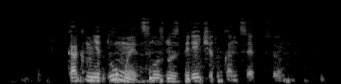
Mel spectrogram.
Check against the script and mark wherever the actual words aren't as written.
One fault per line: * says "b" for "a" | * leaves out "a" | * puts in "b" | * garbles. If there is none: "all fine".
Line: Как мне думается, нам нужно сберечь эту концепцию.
* leaves out "нам"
